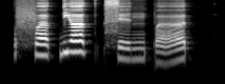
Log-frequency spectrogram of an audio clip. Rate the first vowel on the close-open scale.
open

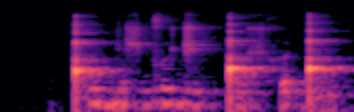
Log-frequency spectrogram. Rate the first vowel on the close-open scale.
close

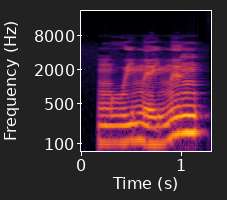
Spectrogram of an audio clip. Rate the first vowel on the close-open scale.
close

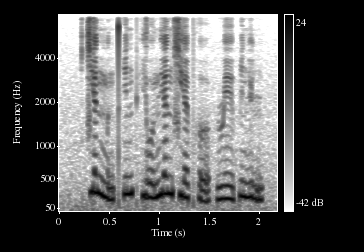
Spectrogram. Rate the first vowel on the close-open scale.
mid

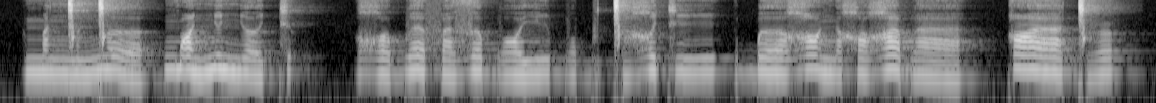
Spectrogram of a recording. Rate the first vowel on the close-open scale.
open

